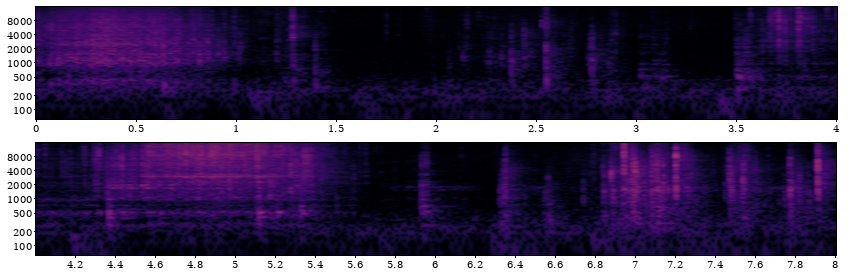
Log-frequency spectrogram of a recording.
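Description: Plastic bag of bird seed crinkling as a small scoop digs into it, with the dry rustle and rattle of seed, in three bouts of rustling and small clicks with quieter pauses between.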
